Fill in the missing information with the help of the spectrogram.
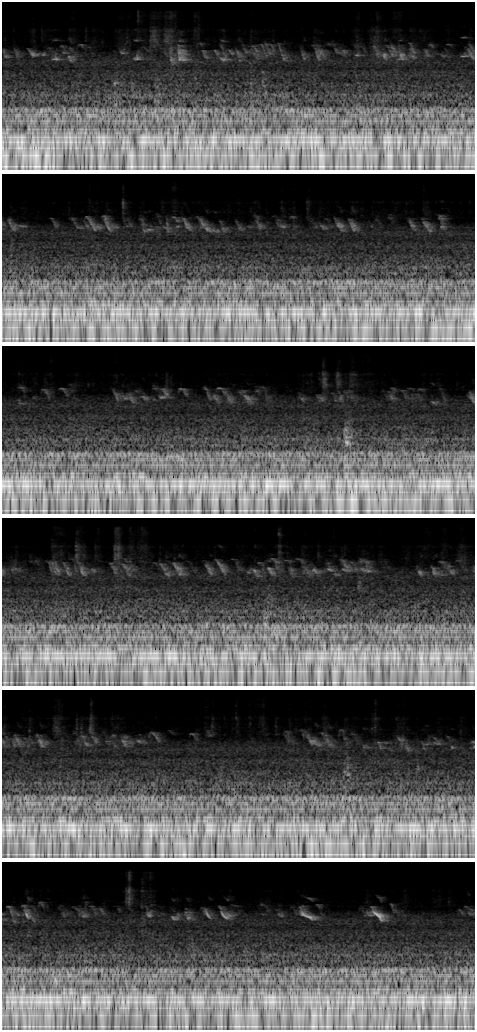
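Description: Many young chicks peeping, a steady stream of short, high chirps overlapping one another, over a steady low hum.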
